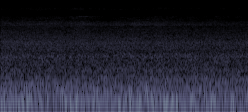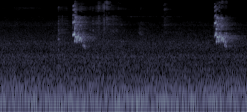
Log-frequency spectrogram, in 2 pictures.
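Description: Two short, scratchy budgerigar chirps cut through a steady low indoor hum.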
